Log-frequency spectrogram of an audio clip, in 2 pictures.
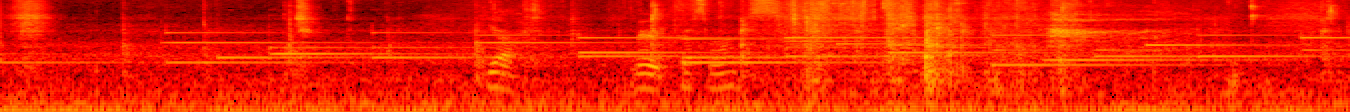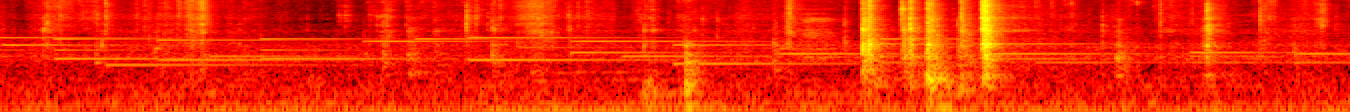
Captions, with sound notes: (Claire sniffles) (scoffs) Yeah, Merry Christmas. (Claire sighs)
